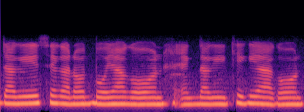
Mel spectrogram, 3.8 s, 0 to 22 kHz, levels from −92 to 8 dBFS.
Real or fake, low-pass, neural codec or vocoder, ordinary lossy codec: real; 7.2 kHz; none; none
